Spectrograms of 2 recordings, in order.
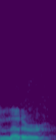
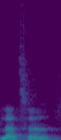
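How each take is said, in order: First: It is said without a British accent. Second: It is said with a British accent. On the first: The speaker calls it wrong. "I would say letter" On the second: The speaker calls it right. "instead of letter"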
